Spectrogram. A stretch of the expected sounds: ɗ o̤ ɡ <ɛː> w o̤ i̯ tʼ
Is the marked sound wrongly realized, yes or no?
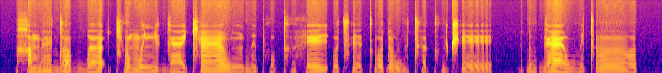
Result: yes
